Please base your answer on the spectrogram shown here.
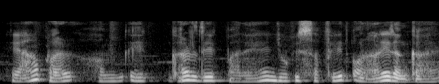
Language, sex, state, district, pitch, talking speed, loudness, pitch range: Hindi, male, Meghalaya, West Garo Hills, 170 Hz, 215 wpm, -19 LUFS, 145-180 Hz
